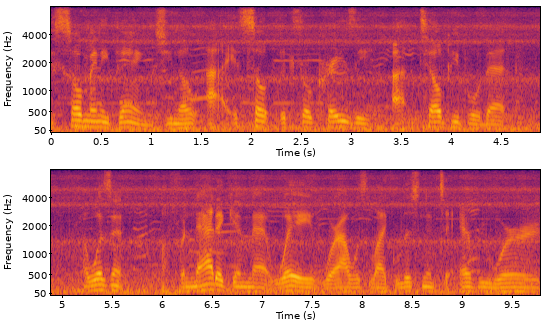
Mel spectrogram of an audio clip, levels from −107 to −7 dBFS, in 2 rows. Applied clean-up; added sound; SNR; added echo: none; Fire; 6 dB; none.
